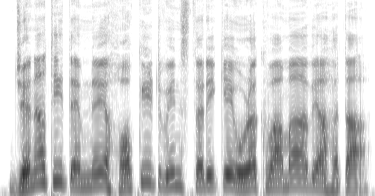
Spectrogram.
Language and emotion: Gujarati, neutral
